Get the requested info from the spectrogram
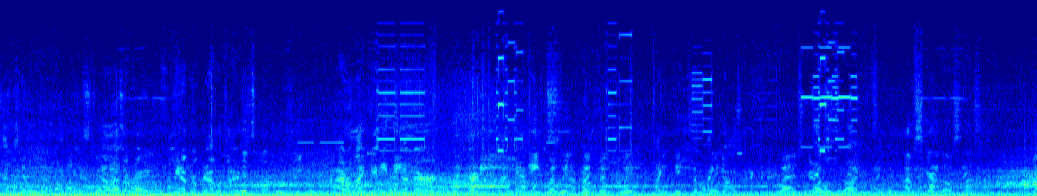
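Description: Overlapping, indistinct chatter from a group of cyclists standing together, over a steady hum of road traffic. Short high-pitched electronic-sounding chirps come through a few times.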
